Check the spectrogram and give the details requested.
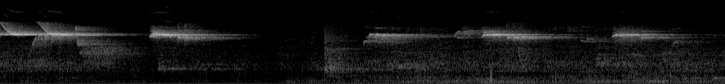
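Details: Canaries ready for breeding give bright, high chirps and short whistled trills in quick bursts, with several birds overlapping in a busy indoor aviary.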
